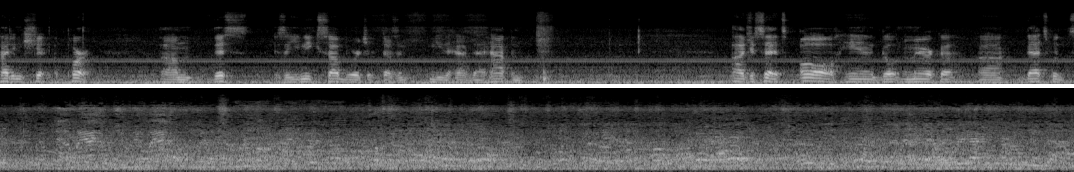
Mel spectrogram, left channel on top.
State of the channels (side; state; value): both; different; correlation -0.01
